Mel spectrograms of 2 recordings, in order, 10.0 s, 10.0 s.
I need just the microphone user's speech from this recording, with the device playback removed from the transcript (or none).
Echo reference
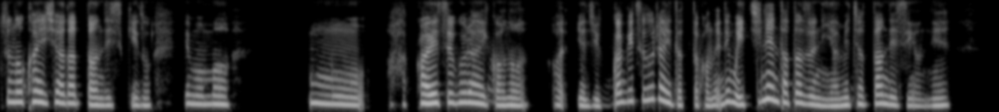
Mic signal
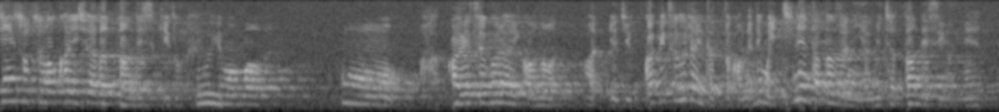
はい。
